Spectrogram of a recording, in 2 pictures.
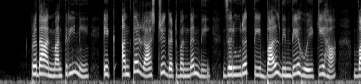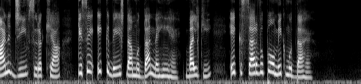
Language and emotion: Punjabi, neutral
